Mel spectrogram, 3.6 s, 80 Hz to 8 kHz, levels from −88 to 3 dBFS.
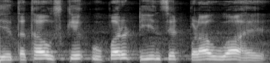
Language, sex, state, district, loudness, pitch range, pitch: Hindi, male, Uttar Pradesh, Lucknow, -16 LUFS, 130-150 Hz, 140 Hz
